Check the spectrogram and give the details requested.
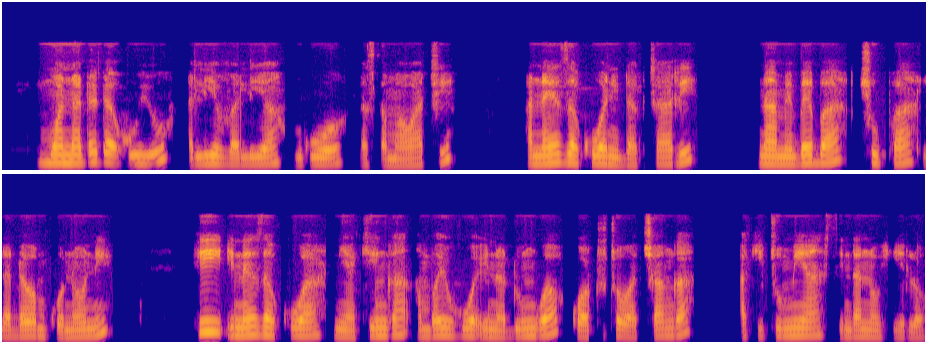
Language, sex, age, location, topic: Swahili, female, 36-49, Kisumu, health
